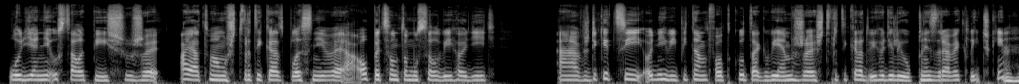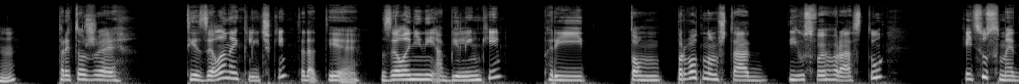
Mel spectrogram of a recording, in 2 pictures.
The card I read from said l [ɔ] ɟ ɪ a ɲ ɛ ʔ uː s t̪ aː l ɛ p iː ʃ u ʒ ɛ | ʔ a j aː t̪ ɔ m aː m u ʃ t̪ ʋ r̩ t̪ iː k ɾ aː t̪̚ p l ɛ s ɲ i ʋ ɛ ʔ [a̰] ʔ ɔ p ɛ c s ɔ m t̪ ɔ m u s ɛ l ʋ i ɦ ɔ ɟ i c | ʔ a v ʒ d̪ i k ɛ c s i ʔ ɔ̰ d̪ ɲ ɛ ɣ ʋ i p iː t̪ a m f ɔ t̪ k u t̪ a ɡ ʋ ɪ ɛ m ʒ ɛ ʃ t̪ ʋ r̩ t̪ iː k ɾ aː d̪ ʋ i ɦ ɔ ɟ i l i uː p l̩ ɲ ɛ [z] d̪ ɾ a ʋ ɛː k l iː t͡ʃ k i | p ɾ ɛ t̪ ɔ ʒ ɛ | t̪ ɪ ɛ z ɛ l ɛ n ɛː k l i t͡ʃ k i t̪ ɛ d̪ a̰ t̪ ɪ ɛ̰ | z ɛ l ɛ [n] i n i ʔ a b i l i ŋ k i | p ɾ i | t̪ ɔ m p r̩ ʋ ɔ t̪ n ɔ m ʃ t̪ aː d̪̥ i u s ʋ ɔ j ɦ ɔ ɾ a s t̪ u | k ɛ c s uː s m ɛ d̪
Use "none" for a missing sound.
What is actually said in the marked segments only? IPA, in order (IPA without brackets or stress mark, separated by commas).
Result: u, a̰, z, ɲ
